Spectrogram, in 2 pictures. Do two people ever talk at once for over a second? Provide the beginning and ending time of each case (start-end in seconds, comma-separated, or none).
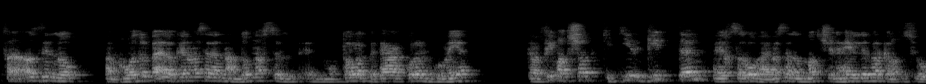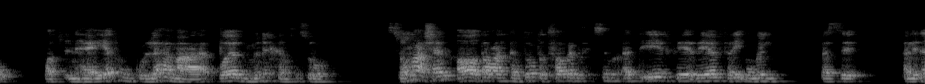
none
